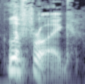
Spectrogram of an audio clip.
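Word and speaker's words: Laphroaig: It's a Lafroig.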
